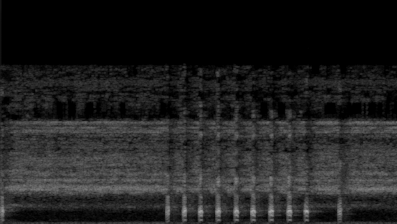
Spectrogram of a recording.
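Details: Calling for a mate, a red junglefowl hen gives a short burst of about nine quick, regular clucks after a quiet start, with low background rumble throughout.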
